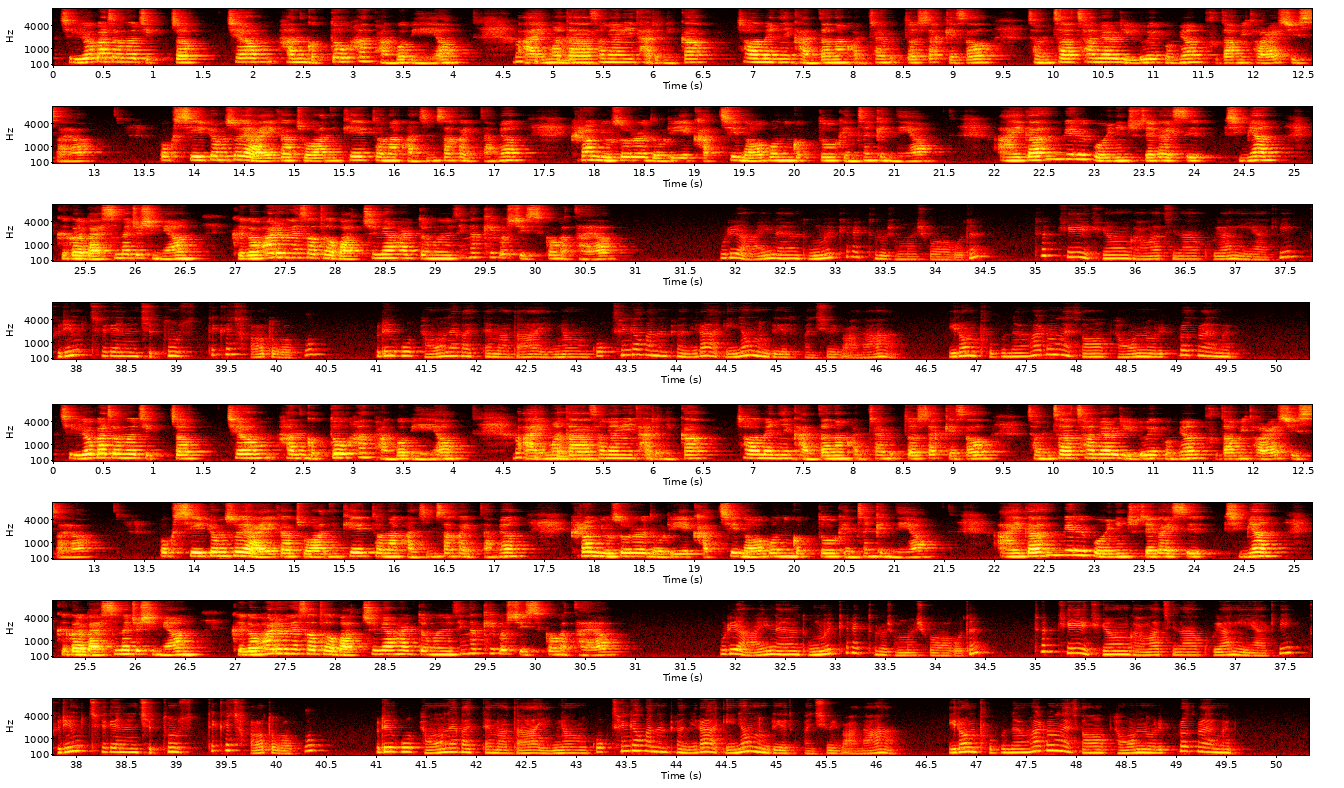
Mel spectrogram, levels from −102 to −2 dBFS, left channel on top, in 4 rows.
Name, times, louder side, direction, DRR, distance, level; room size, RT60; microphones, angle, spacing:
voice 1, 0.1-1.4 1.7-6.5 6.9-9.4 9.8-12.9 13.7-21.4 21.7-26.6 27.0-30.8, right 2 dB, 40° right, 5.0 m, -27 dB
voice 2, 5.0-5.4 31.9-34.5 35.1-39.1 39.5-40.4 41.0-46.2 46.7-49.6, right 2 dB, 75° right, 1.3 m, -34 dB
10.5 x 7.2 x 6.0 m
head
